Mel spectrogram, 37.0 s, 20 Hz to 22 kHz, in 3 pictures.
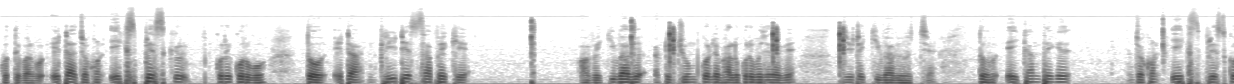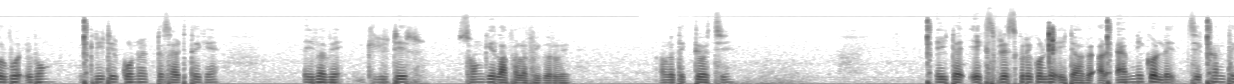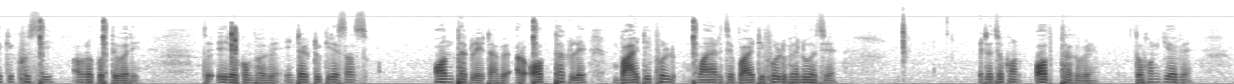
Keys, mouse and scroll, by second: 0.3 middle click, 0.6 alt+right click, 1.9 alt+x, 2.4 click, 2.8 click, 3.0 click, 3.2 click, 4.2 click, 5.2 click, 5.9 alt+middle click, 6.2 alt+click, 6.6 alt+right click, 7.7 alt+right click, 8.3 alt+right click, 8.8 alt+middle click, 11.7-13.6 typing, 13.1 click, 14.0 click, 14.3 click, 15.2 click, 15.3 click, 16.4 click, 17.6 click, 17.8 click, 20.2 click, 21.4 click, 21.5 click, 22.4 alt+middle click, 22.7 alt+right click, 23.3-25.0 drag, 26.5 alt+middle click, 26.9 alt+right click, 27.3 alt+middle click, 29.9 click, 32.0 scroll down 1, 33.6 scroll down 1, 33.7 w.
